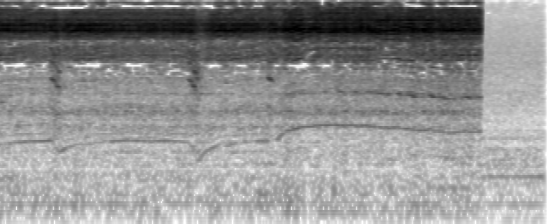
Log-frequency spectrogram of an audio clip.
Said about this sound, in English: We're going to drill that sucker out a little bit bigger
